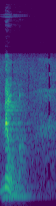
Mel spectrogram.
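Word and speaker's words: pneuma: Y de ahí viene de neuma, con P, neuma. No se pronuncia la P, entonces es neuma.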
